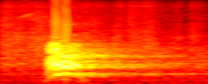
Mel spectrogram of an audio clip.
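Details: One of two dogs playing in a pile of raked autumn leaves gives a single short, sharp bark that fades quickly, with faint rustling behind it.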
